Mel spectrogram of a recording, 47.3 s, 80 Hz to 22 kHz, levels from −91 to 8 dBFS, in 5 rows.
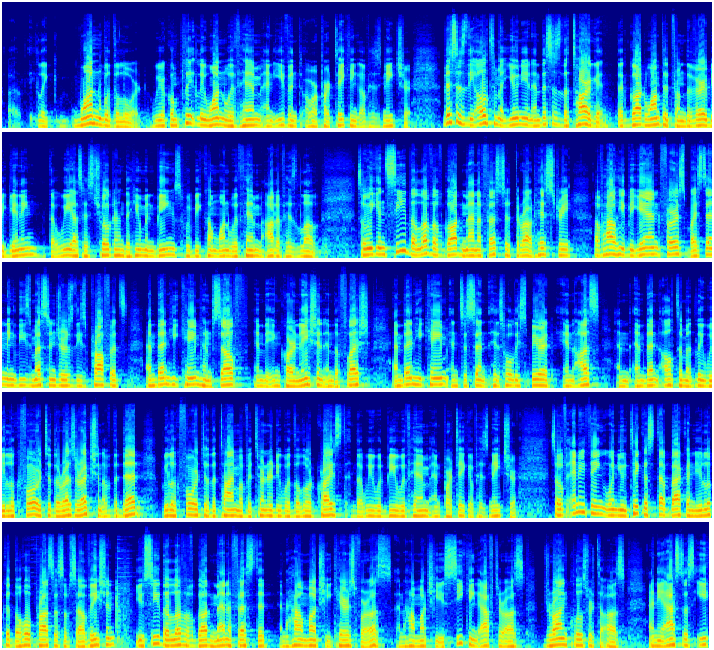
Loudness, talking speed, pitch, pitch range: -22 LUFS, 230 wpm, 140 Hz, 125-150 Hz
